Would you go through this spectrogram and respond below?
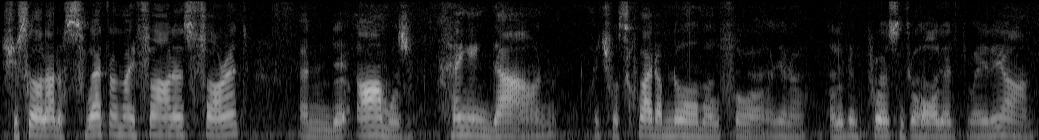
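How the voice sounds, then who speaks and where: Slow-spoken older man. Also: on the high side, little pitch movement, creaky, noisy background. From Poland. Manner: slow, deliberate, halting with pauses. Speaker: interviewee. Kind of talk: oral history interview.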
